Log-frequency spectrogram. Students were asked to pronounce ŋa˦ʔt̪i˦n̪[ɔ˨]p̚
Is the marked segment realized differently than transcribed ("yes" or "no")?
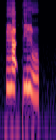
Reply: yes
